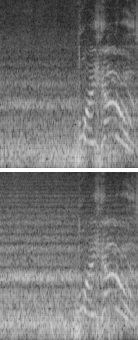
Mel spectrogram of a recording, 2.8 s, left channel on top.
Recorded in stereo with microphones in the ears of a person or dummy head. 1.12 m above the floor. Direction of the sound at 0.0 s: 80° right.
